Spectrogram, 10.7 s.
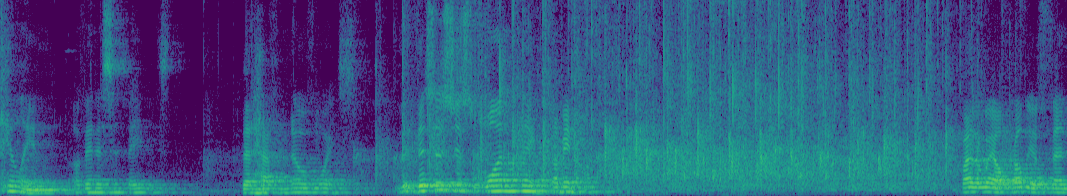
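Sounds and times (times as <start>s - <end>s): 
speech: 0.1s - 6.2s, 9.6s - 10.6s
audience clapping: 3.5s - 10.6s.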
